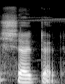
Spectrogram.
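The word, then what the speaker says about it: certain: एन आ रहा है यहां पे हम ए आई को अ प्रोनाउंस करते हैं तभी इसका प्रोनंसिएशन होता है सर्टन अब देखिए यहां पे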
